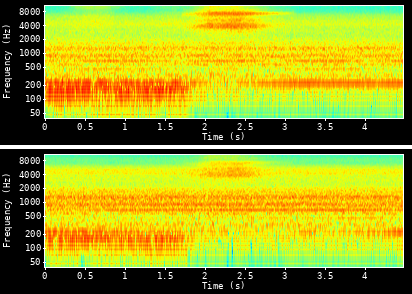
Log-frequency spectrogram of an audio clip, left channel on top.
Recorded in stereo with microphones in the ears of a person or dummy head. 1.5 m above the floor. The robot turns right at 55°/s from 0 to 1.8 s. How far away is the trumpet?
I don't hear a trumpet.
